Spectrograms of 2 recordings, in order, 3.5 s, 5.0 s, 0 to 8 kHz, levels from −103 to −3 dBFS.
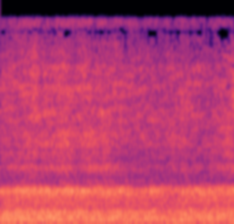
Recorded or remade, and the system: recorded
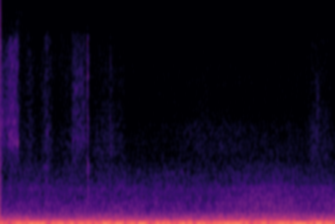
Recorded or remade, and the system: recorded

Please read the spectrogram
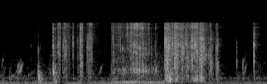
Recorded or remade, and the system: remade, codec, DAC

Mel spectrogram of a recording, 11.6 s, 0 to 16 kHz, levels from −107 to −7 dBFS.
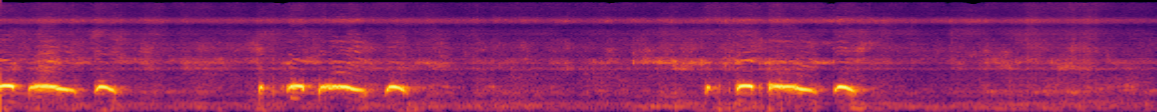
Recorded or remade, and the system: remade, codec, DAC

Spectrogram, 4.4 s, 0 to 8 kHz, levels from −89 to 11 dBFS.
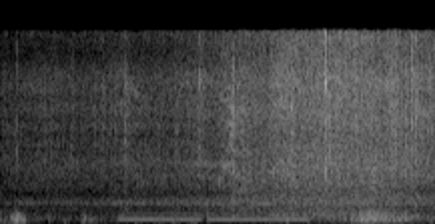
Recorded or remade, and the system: recorded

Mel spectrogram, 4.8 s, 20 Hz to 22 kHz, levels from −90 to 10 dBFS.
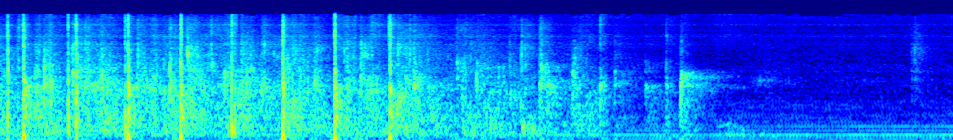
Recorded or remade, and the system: remade, codec, DAC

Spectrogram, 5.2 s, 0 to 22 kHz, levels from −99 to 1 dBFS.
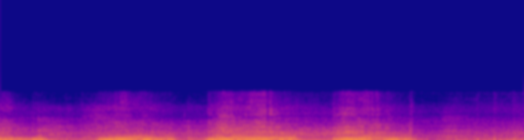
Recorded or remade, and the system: recorded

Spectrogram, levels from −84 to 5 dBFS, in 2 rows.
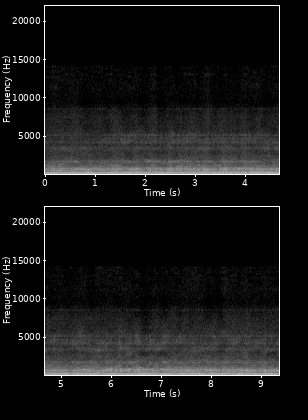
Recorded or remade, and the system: remade, codec, DAC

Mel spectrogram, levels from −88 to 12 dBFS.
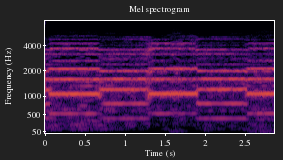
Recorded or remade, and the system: remade, codec, DAC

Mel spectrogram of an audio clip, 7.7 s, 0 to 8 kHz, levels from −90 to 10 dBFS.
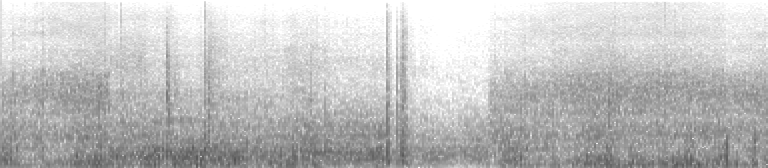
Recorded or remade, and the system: remade, codec, DAC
